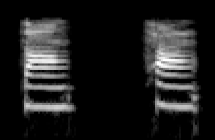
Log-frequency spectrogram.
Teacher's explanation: unaspirated and aspirated consonants that resemble the TS in cats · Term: dental position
